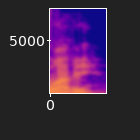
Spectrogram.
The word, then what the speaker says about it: Gavi: Guavi. like guacamole, but Guavi. That's his name. Gavi. Oh, is that how you pronounce Gavi? I always say Gavi. I think So it's yeah, Gavi or Guavi.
